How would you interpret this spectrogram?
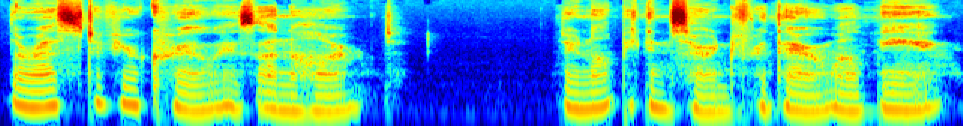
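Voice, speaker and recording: Low, soft-spoken alien scientist played by a woman. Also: fairly even intonation. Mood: calm, clinical. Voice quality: soft, breathy close whispering. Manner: measured, halting, formal, clinical phrasing. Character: female alien scientist, clinical, curious, calm examiner. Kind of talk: whispered ASMR audio roleplay. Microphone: close-up microphone.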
